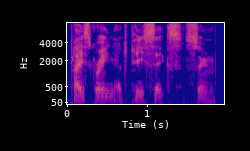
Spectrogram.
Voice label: male mask recon

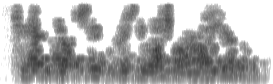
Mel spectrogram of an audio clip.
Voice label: speech f; dereverb

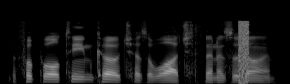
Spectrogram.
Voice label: noisy

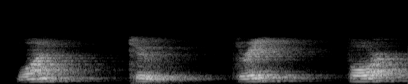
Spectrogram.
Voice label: digits reverb

